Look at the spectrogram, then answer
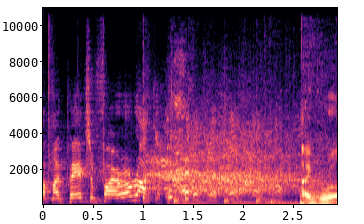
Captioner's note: laughing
